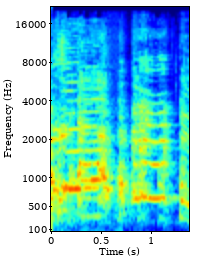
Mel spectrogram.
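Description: Hens clucking in a dark henhouse, several close, loud, overlapping calls in quick bursts with a brief dip between them.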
